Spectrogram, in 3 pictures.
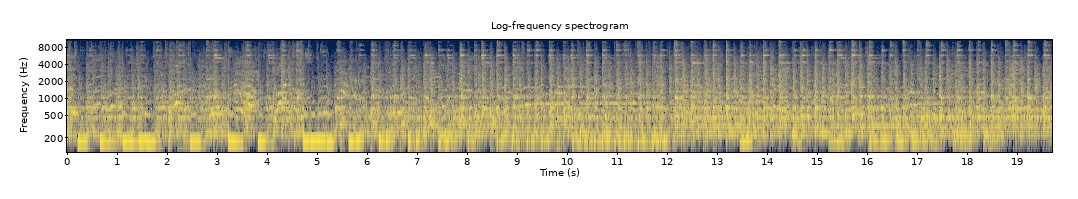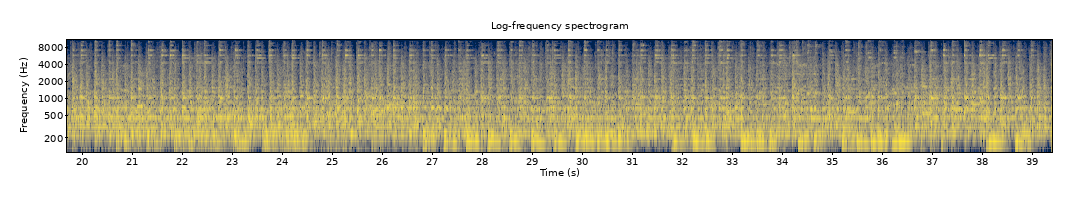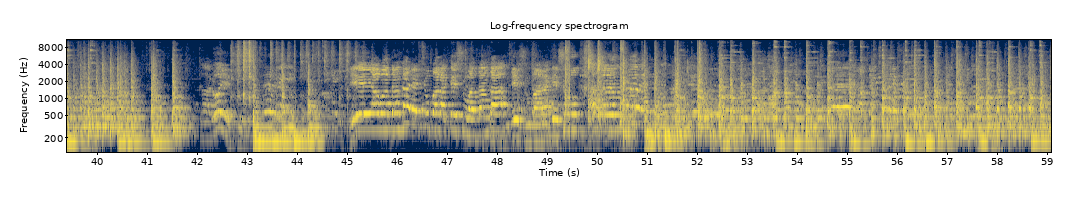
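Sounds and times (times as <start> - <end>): struck bell: 0.0 - 40.5
hand drums: 0.0 - 42.0, 42.6 - 59.0.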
